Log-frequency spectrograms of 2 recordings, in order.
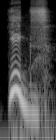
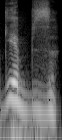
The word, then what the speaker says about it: Giggs: UK America gigs yeah gigs I'm saying it right right yeah I'm not saying Gibbs gigs it sounds like I'm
